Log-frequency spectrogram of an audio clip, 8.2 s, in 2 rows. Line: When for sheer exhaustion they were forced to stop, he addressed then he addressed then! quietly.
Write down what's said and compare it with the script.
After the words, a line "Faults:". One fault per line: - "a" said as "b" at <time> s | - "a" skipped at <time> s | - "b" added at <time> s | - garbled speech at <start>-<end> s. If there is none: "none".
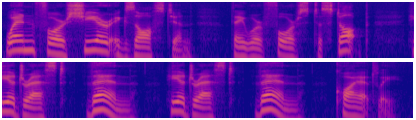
When for sheer exhaustion they were forced to stop, he addressed then he addressed then! quietly.
Faults:
none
